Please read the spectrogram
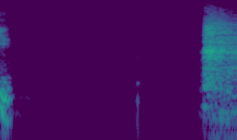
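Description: The tail of a man's word, then near silence with one faint click about halfway through.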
